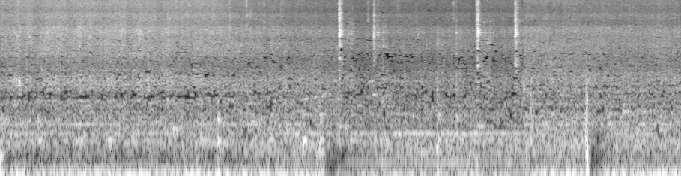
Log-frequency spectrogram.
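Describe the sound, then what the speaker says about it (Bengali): Ground cumin, turmeric and chili powder fry in oil in a pan for a rohu fish curry, a steady close sizzle broken by a few sharp clinks of a stirring utensil. "এবার সব মশলা দিয়ে ভালো করে কষে নেব।"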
